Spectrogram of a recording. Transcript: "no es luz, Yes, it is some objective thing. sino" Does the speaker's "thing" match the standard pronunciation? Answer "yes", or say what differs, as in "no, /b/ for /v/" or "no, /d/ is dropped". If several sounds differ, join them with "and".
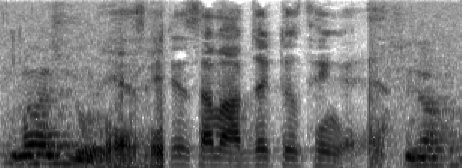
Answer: no, /t/ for /θ/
